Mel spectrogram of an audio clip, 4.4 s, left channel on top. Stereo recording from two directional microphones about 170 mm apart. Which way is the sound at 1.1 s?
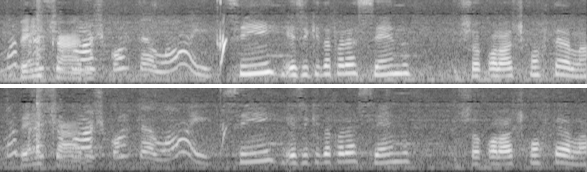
55° left (ahead or behind).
